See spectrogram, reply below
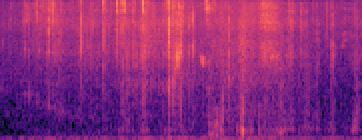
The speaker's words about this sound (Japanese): お、唐揚げくんよりちょっとサイズが大きいです。美味しそう。はぁ、いい匂い。お腹鳴っちゃいそう。では、いただきます。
